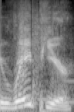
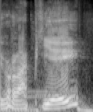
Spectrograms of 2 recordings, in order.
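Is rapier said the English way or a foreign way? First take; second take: English; foreign. First: The word has the usual English pronunciation. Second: The word has a foreign, non-English pronunciation. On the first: The speaker calls it right. "in English, we say rapier" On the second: The speaker calls it wrong. "You don't say rapier"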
